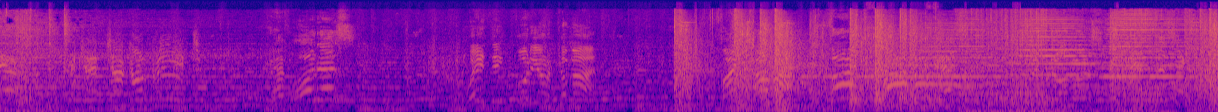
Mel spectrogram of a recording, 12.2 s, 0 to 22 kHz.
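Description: Game battle sounds from Company of Heroes 2, with MG42 machine gun and Grenadier rifle fire hitting Conscripts, dense crackling shots and crashes layered under music and a commentator's steady talk.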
